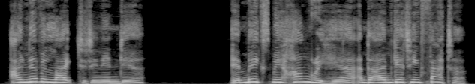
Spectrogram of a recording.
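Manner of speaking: put-on high girlish voice, a touch uneasy; a small girl trying not to let her voice shake; girl Mary. A narrator's reading. Mary answering her guardian, a high girlish voice. Mary's voice in read story.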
